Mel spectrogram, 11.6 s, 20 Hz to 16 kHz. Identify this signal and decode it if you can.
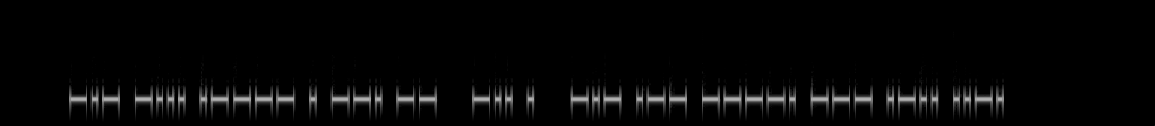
Morse code, heard as a keyed tone, about 22 wpm, 700 Hz. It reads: KB1EGM DE KW9OLF
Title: USA Callsign DE Callsign 22wpm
